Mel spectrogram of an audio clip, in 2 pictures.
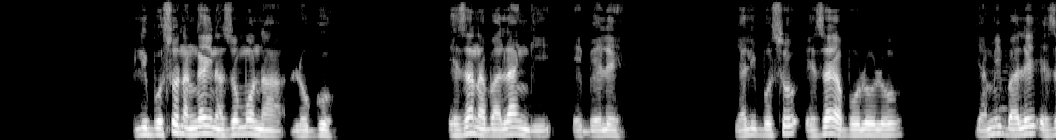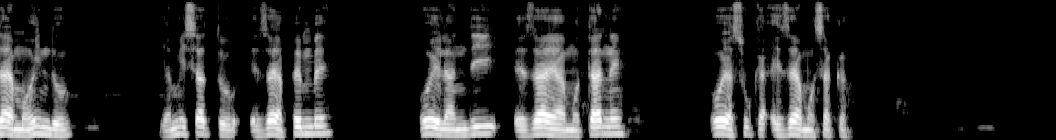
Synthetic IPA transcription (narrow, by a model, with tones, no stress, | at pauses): li˨bo˨so˦na˨ŋɡa˦i˦na˨zo˦mɔ˦na˨lo˨ɡo˦ | e˨za˦na˨ba˨la˦ŋɡi˨ | e˨be˨le˦ | ja˨li˨bo˨so˦e˨za˦ja˨bo˨lo˨lo˨ | ja˨mi˦ba˨le˦ʔe˨za˦ja˨mo˨i˦ndo˨ | ja˨mi˦sa˦to˨e˨za˦ja˨pɛ˦mbɛ˦ | o˦jo˦e˨la˨ndi˦e˨za˦ja˨mo˨ta˦ne˦ | o˦jo˦ja˨su˦ka˨ʔe˨za˦ja˨mo˨sa˦ka˦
